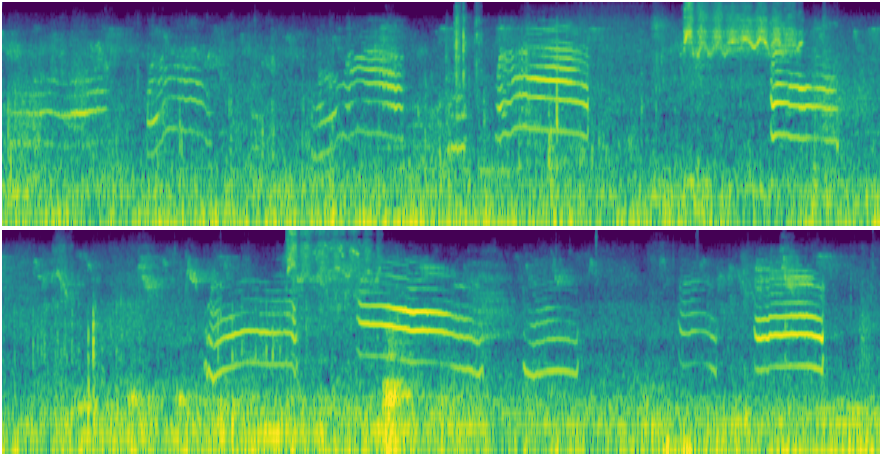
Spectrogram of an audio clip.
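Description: Kittens meowing over and over, short high-pitched mews that rise and fall, coming about every second, with two brief bursts of high hissy noise around seven and twelve seconds in.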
